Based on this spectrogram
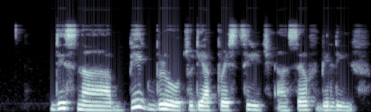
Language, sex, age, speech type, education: Nigerian Pidgin, female, 15-29, spontaneous, tertiary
